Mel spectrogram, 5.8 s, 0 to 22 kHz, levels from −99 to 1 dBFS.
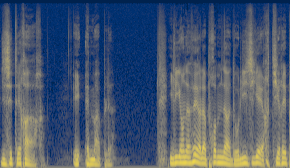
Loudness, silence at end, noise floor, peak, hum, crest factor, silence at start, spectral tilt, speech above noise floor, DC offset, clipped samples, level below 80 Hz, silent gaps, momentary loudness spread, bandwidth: -16 LUFS; 0.05 s; -66 dBFS; -2 dBFS; none; 14 dB; 0 s; -7 dB/octave; 51 dB; 0.3%; under 0.1%; -38 dBFS; none; 20 LU; 13.5 kHz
